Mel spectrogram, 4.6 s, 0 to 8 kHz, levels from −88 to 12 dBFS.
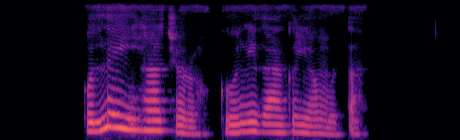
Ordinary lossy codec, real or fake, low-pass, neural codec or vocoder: none; fake; 7.2 kHz; codec, 44.1 kHz, 7.8 kbps, DAC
